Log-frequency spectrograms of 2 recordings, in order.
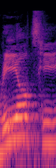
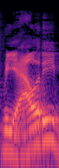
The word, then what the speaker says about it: Realty: No, but we're actually going to be talking about Realty Income, ticker symbol O. Now, I know it looks like this company is pronounced Reality, but it's actually just Realty.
